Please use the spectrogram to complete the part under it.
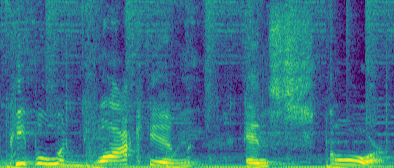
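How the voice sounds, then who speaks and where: Young male stream host, lively voice with faint music underneath. Swears a lot and rambles, swinging from low mumbles to loud shouts. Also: takes it slowly. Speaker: livestream host. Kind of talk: casual live stream chat.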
